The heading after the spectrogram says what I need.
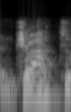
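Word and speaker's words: jātu: You sounded that, you pronounced that jatu, almost it was written in, remember, jatu, not a yatu, jatu.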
